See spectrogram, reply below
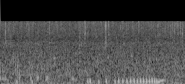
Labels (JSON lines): {"label": "biophony", "recorder": "SoundTrap 300"}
